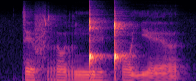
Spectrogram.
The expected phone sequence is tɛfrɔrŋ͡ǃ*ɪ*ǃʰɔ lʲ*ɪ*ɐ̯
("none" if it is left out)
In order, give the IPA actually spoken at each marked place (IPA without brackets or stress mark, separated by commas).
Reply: ɪ, ɛ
